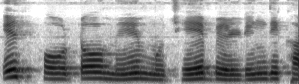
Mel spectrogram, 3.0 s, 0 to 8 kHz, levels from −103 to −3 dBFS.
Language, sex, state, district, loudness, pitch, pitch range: Hindi, female, Madhya Pradesh, Katni, -15 LUFS, 195 Hz, 180-205 Hz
